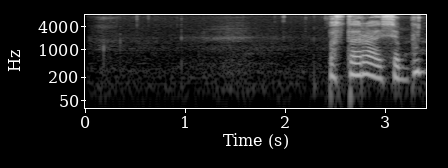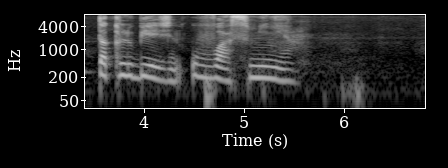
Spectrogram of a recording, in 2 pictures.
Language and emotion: Russian, angry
